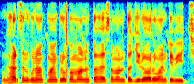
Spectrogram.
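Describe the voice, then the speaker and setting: A man's voice: a little high, monotone, normal speed, darkish tone, clear, resonant tone. A man working as an exam coach, reading quiz questions and answers aloud in an instructional way, often repeating them.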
